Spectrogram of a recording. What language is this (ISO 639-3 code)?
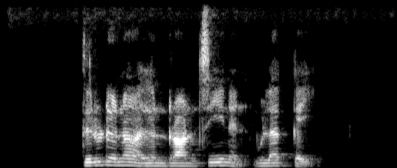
tam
